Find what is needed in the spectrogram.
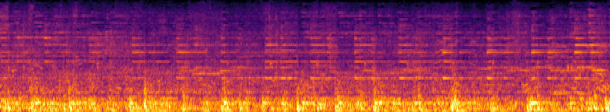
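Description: Awa odori festival music (narimono) accompanying a dance troupe: drums and small hand gongs beating a steady, driving rhythm, with flute tones over it.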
